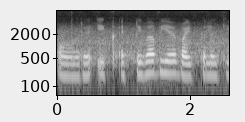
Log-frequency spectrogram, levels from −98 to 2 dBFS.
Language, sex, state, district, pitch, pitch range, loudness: Hindi, female, Punjab, Pathankot, 190 Hz, 185-210 Hz, -18 LUFS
